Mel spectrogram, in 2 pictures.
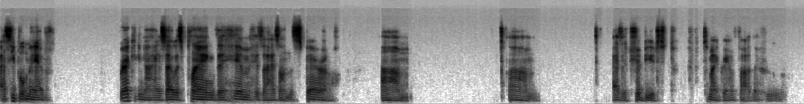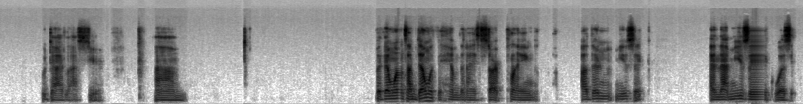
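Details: Male composer who has stuttered since early childhood, speaking live; stuttering.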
